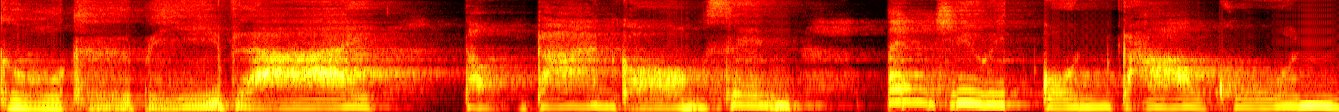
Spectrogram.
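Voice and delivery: put-on dry, hoarse, raspy old man's voice. Narrator voices a spirit speaking through a medium, hoarse, dry old man's voice. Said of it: "เสียงแหบแห้ง...เป็นเสียงของชายแก่".

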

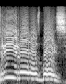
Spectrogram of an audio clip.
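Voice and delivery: excited screaming. A streamer reacting to enemies summoned by a game mod, screaming excitedly. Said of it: "Sorry, I'm screaming, but I'm just so excited".

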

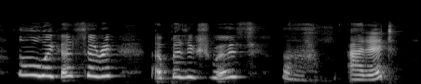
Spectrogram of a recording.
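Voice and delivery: speaking mid-yawn. Explaining work on a sketch, the speaker talks while yawning. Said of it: "Sorry for yawning".

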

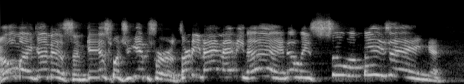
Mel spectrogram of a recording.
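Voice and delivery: very high, squealing, over-the-top infomercial pitchman gush. Demonstrating a sales pitch style people no longer respond to, overblown hype. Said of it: "that kind of overblown emotionalism".

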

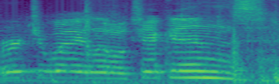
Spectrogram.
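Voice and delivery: cooing sounds.

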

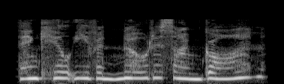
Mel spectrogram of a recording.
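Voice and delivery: high-pitched, loud stage whisper. Mrs. Brewer turns back to the kids and asks them, in a loud whisper. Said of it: "she asked in a loud whisper".

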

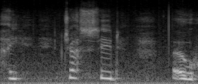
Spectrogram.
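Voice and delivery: very high-pitched, jittery, nervous squeak. Piglet answers Eeyore's question about what he said, nervously. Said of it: "said Piglet nervously".

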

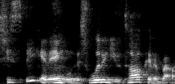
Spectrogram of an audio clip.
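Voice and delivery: mocking, dismissive, heavily sarcastic tone. Retelling a reply to a friend who can't follow the professor: retelling a sarcastic remark. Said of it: "I said to him in a sarcastic way".

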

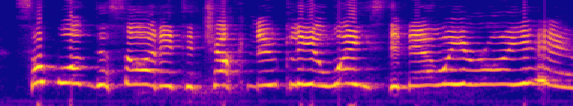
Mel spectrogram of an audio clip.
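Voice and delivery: put-on very loud, very high, shouted British accent. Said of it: "I was thinking more Tom Holland British".

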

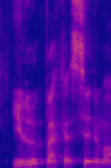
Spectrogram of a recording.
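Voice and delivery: normal talking voice

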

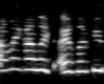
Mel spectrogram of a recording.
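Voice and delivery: nervous, very high-pitched gushing. Retelling walking up to him to ask for a photo, acting out her high nervous voice. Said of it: "I do like the high voice when I get nervous".

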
